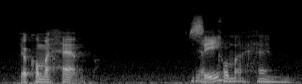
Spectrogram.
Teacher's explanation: only the last word is stressed, and thus only the last word is actually pronounced with accent 1. The first two words are just kind of rushed through. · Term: sentence prosody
